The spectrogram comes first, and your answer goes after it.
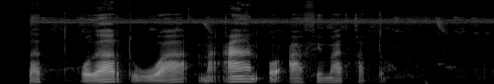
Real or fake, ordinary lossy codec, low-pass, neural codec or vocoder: real; none; none; none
